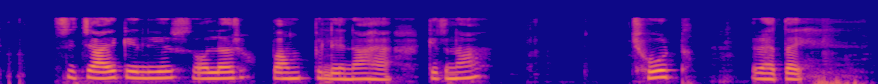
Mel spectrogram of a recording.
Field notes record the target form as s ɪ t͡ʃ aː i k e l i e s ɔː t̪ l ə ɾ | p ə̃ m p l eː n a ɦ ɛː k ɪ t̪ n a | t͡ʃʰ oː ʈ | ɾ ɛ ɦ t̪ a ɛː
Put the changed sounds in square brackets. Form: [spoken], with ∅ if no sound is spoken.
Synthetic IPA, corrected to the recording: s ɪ t͡ʃ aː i k e l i e s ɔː [∅] l ə ɾ | p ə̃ m p l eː n a ɦ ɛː k ɪ t̪ n a | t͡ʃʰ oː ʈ | ɾ ɛ ɦ t̪ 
